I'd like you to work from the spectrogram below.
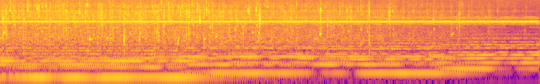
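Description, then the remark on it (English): Steady rain patters softly throughout, a dense hiss of drops with scattered little taps, mixed under sustained, gentle musical tones; no one speaks. “The wind is picking up a bit. The rain we soon will hear.”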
